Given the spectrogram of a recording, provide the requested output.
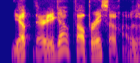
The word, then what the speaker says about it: Valparaiso: Valparaiso. Yep, there you go. Valparaiso.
